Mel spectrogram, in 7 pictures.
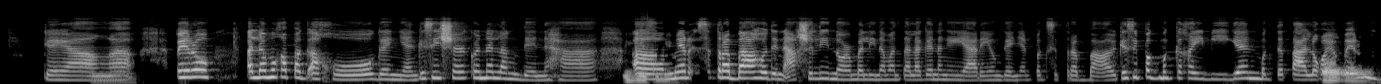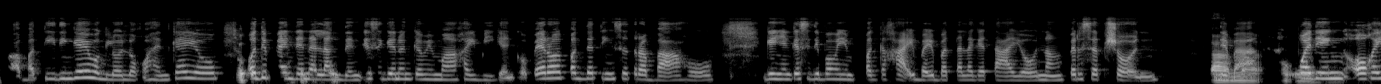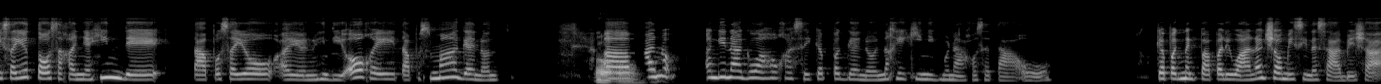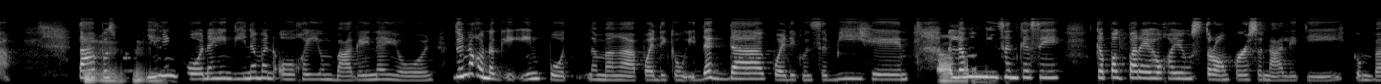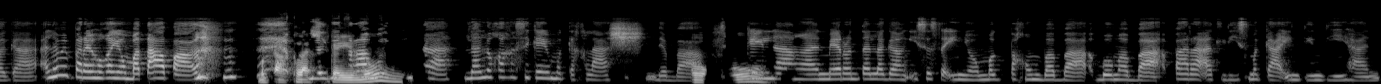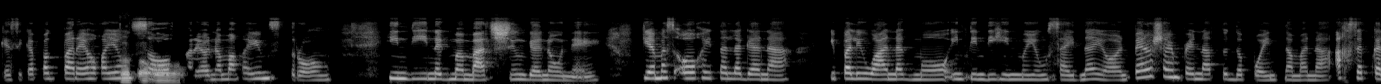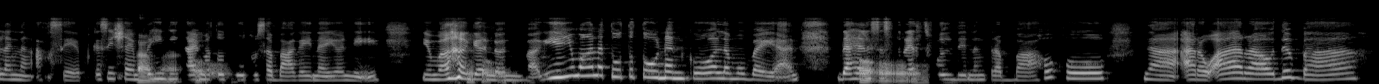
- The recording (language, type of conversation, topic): Filipino, unstructured, Paano mo haharapin ang mga taong nang-iinsulto sa iyo dahil sa iyong pagkakaiba?
- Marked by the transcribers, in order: mechanical hum; lip smack; other background noise; distorted speech; static; sigh; laugh; scoff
